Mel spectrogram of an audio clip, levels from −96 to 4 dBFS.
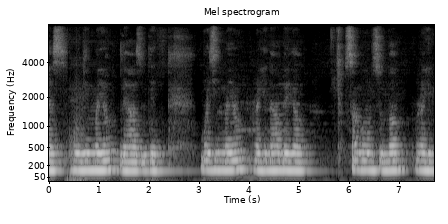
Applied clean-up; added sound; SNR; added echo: neural separator model SepFormer DNS4.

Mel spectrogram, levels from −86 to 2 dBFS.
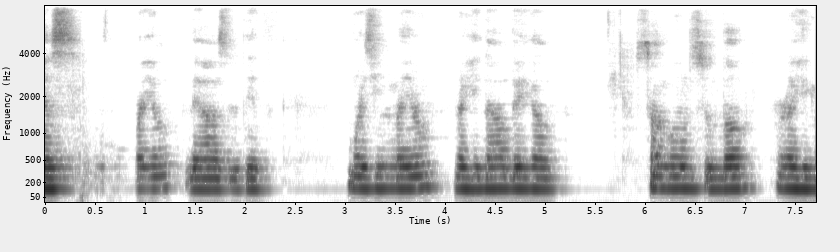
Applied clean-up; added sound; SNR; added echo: neural mask model DeepFilterNet 3.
